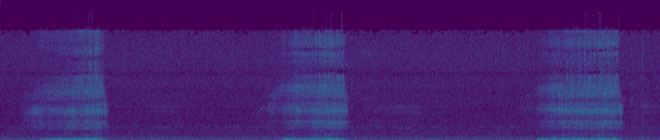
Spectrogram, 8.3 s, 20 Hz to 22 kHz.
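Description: Low rattling snores repeating about every three seconds, roughly 20 a minute, over steady room noise; ordinary dog snoring.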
